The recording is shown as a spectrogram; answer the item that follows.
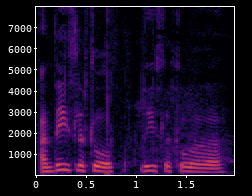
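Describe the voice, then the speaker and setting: A young woman, a mother, reads picture books aloud to her little daughter, coaxing her gently between pages. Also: medium pitch, normal speed, slight background noise. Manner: animated storytelling voice, coaxing and gentle with her child.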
